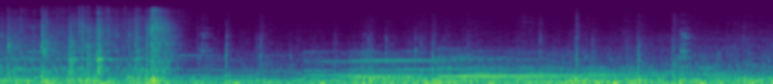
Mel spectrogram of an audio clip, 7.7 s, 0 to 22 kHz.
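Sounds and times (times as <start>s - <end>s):
train rolling along the rails heard from on board: 0.0s - 7.7s.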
